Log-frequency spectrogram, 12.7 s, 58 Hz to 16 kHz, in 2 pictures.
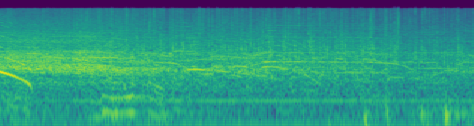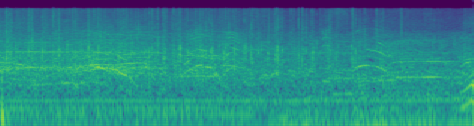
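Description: A large crowd at the MLG Dallas 2011 Halo Reach tournament cheers and applauds loudly after a Team Slayer finish, a steady roar of clapping and shouting that eases slightly but holds throughout, with voices mixed in.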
